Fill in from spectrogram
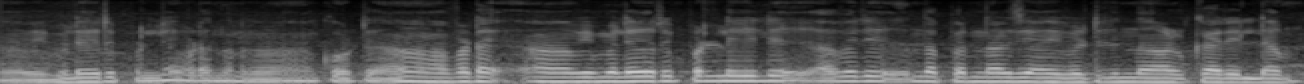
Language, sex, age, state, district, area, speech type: Malayalam, male, 18-30, Kerala, Idukki, rural, spontaneous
